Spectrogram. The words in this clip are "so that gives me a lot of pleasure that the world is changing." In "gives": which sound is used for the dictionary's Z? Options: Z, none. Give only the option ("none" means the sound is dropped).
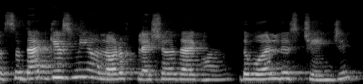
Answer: Z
